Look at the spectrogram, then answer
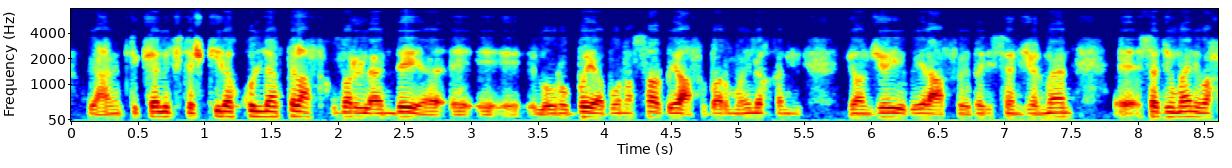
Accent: Egypt; يعني يمكن ان احنا كنا نتمنى المنتخب المصري يتوج باللقب مش كمصريين بس، كل الوطن العربي كمان.

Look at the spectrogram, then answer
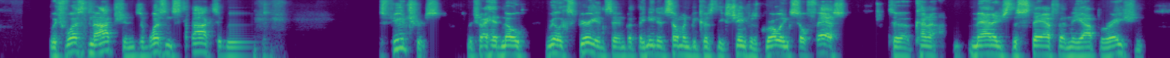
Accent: New York, United States; So I grew up in the New York area.

